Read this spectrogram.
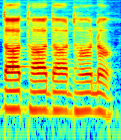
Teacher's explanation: है त वर्ग त वर्ग यानी त थ द ध न इसमें दंत का प्रयोग हो रहा है यानी जीभ जो है वह दांतों से स्पर्श कर रहा है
